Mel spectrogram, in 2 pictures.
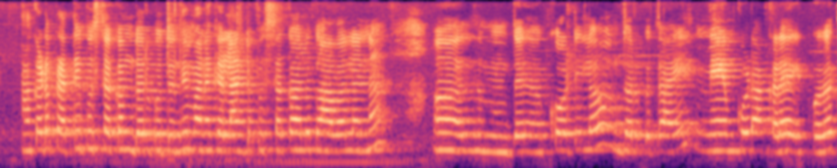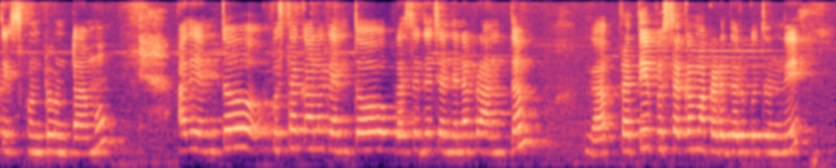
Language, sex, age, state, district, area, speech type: Telugu, female, 18-30, Telangana, Hyderabad, urban, spontaneous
